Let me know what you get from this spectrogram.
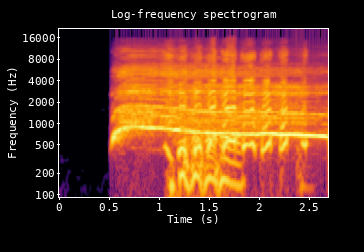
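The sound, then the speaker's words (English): A voice lets out an imitated bloodcurdling scream, one long, loud, sustained high shriek that starts abruptly and holds steady, with laughter and chatter bubbling underneath. “Like the most visceral, like bloody murder ass scream I've ever heard”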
